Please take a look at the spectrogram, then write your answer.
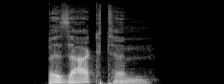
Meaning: strong dative masculine/neuter singular of besagt
- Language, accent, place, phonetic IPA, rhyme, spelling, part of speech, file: German, Germany, Berlin, [bəˈzaːktəm], -aːktəm, besagtem, adjective, De-besagtem.ogg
